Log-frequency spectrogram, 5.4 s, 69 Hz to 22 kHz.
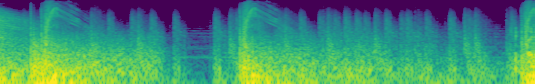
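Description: Mortar launchers in the strategy game Creeper World 4 lob shells in loud, booming volleys, two big bursts about two seconds apart, each followed by crackling, sweeping impacts and a dense rumbling wash.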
